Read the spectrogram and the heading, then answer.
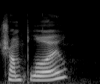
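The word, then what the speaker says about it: trompe-l'œil: Care to help me with the original French? – Yes, I believe it's pronounced Trompe l'oeil.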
